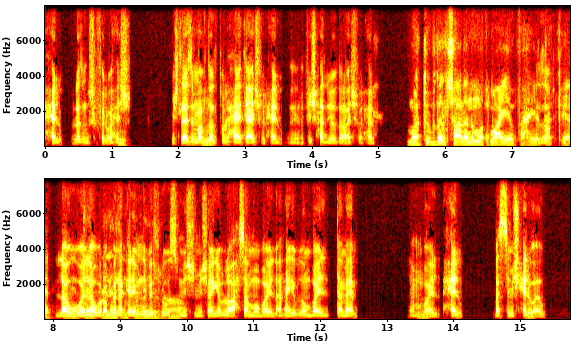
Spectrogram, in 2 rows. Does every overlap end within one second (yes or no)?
no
